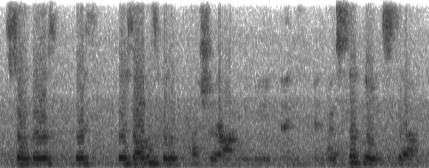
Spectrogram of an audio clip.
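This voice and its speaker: Give me a reflective young woman from Egypt being interviewed, her voice high and flat, over clear background noise. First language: Somali. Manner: reflective, unhurried storytelling. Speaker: interviewee, university student. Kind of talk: personal interview. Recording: echoey room with steady background noise.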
